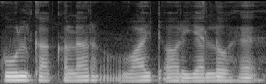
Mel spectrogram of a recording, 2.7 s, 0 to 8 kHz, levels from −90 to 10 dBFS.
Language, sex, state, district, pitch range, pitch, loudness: Hindi, male, West Bengal, Alipurduar, 125-135 Hz, 130 Hz, -17 LUFS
